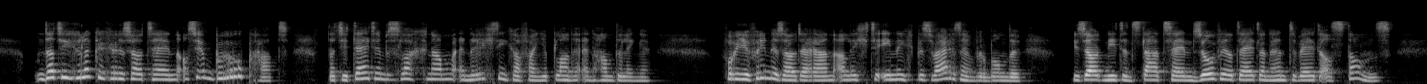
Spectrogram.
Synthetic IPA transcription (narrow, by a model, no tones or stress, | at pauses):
dɑtjəɣəlɵkəxərzɑwtzɛjnɑ̰lˠsjəənbərupɦɑtd̥ɑtjətɛjtɪnbəslɑxnɑmɛ̰nrɪxtɪŋɣɑfaːnjəplɑnəʔɛ̰nɦɑndəlɪŋə | v̥oːrjəvrindəzɑwdaːɾaːnɑ̰lɪxteːnəxbəzʋaːrəzɛjnvərbɔndə | jəzɑwtnitɪnstaːtsɛjnzoːveːlˠtɛjtaːnɦɛntəʋɛjdəɑ̰lˠstɑns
